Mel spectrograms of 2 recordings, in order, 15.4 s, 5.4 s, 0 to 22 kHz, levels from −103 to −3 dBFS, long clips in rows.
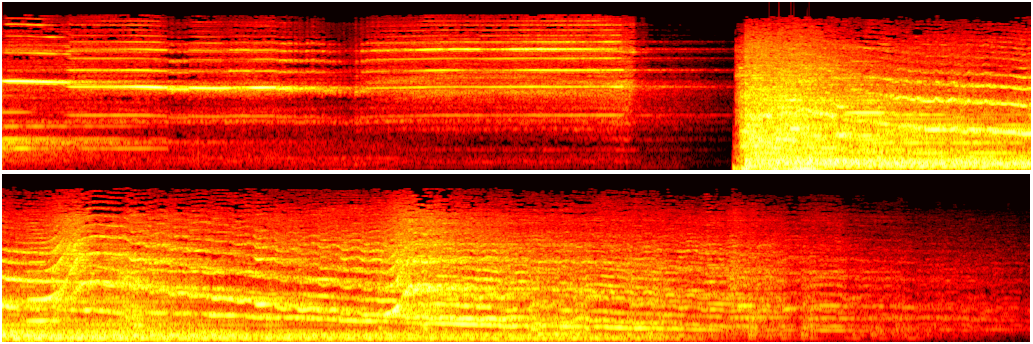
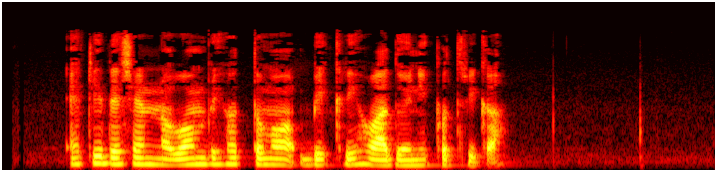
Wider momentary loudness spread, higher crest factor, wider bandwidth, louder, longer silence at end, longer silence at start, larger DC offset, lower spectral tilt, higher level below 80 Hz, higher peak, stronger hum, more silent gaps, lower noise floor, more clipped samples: first, 17 LU vs 9 LU; second, 16 dB vs 22 dB; first, 15.5 kHz vs 10.5 kHz; first, -14 LUFS vs -26 LUFS; second, 1.4 s vs 1.6 s; second, 0 s vs 0.5 s; neither; second, -3 dB/octave vs -6.5 dB/octave; first, -32 dBFS vs -76 dBFS; first, 0 dBFS vs -6 dBFS; neither; neither; second, -54 dBFS vs -73 dBFS; neither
